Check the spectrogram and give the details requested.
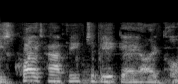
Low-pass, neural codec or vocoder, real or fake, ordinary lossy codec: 7.2 kHz; vocoder, 44.1 kHz, 128 mel bands, Pupu-Vocoder; fake; MP3, 48 kbps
